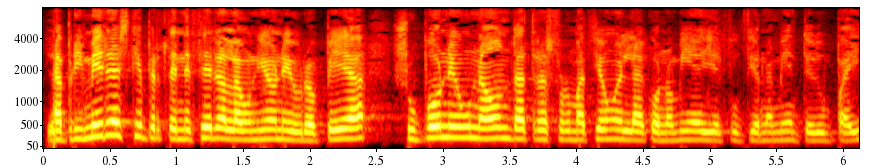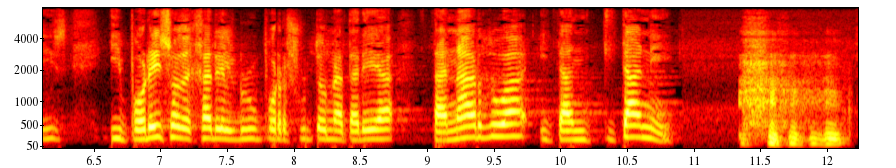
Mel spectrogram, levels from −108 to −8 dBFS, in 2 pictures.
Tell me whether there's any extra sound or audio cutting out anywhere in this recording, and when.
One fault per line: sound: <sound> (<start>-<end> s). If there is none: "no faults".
sound: laugh (11.3-12.2 s)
